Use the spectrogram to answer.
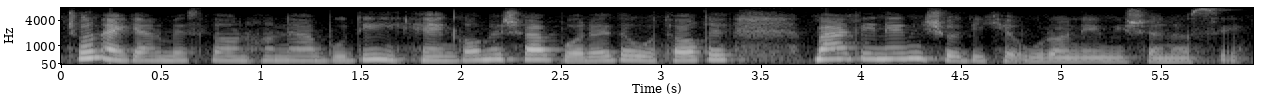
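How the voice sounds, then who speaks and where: A woman voicing a calm young foreign male chariot driver in an audiobook, reading his lines plainly and evenly. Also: medium pitch, natural voice. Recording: dull, muffled audiobook recording.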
